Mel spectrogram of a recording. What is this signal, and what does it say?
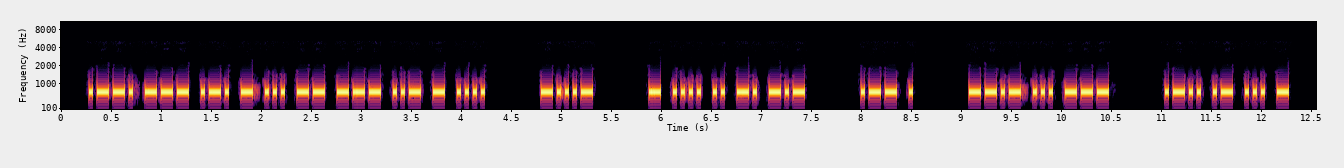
Morse code, heard as a keyed tone, about 30 wpm, 700 Hz. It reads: PORTSMOUTH <BT> THINK WE QSO LAST
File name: UK MASTER QSOs TRAINING/30WPM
